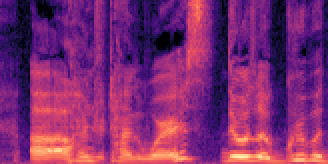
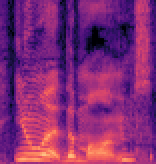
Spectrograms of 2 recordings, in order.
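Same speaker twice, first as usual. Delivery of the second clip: ordinary talk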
